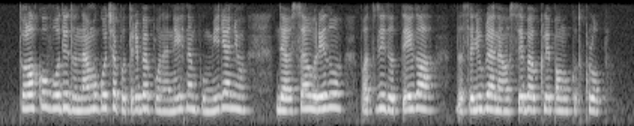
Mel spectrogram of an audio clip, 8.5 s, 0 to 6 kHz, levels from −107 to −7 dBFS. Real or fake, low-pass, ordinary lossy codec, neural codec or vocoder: real; 5.4 kHz; none; none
